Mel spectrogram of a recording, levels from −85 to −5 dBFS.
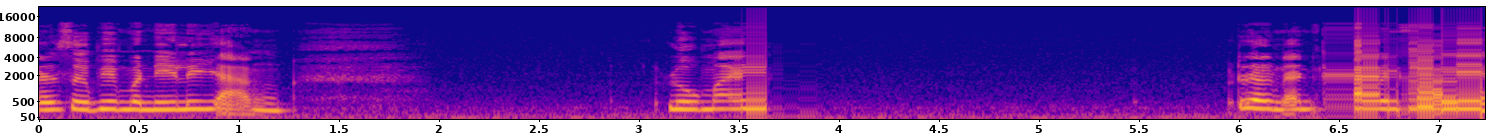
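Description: From 3.48 to 3.92 s, and again from 6.45 to 7.23 s, the speech collapses into robotic sound from repeated short buffers: a rigid metallic buzz near 66.8 Hz that only loosely tracks the words. The likely cause is audio arriving too seldom, so a segment of about 15 ms is looped in place of most of the real signal. A spectrogram shows flat, evenly spaced harmonics at 66.8 Hz intervals, and the waveform shows identical cycles repeating.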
